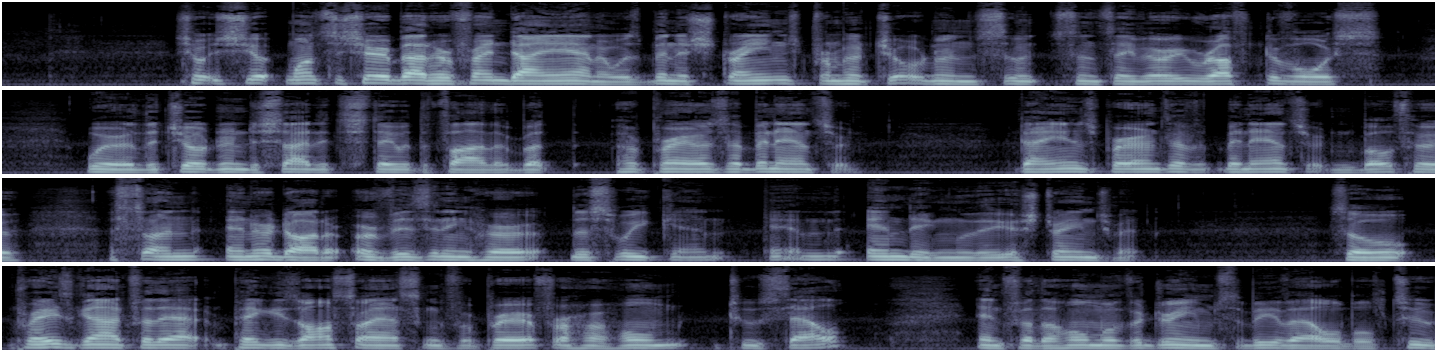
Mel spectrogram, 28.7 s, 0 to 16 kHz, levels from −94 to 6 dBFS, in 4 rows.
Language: English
